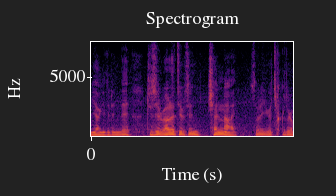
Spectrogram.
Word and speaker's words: Chennai: 그래서 이거 자꾸 제가 발음을 엉터리로 하는데, 이게 그래서 Chennai, 영어식 발음으로는 뒤쪽 실러브로, 뒤쪽 음절에 액센트가 있네요. Chennai가 아니고 Chennai. 인도식 발음은 Chennai일지 몰라도 영어식 발음은 원래 Chennai, 뒤쪽에 액센트가 있네요.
